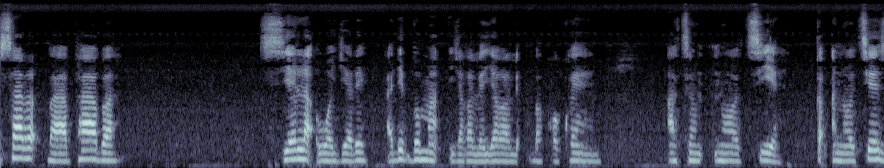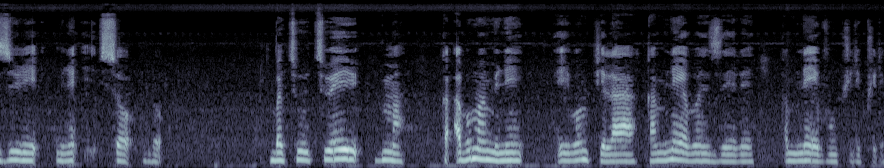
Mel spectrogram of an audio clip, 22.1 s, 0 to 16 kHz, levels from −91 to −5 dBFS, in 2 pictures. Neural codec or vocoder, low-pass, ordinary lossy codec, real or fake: vocoder, 44.1 kHz, 128 mel bands every 512 samples, BigVGAN v2; 14.4 kHz; AAC, 48 kbps; fake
